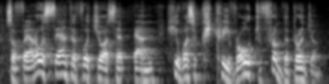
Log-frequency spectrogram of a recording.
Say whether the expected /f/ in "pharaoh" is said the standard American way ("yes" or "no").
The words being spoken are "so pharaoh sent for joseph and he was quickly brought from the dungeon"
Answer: yes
